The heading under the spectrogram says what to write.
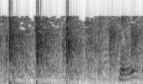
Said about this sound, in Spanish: Un aplauso a nuestro Señor.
